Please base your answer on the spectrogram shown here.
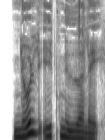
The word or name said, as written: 0-1-nederlag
